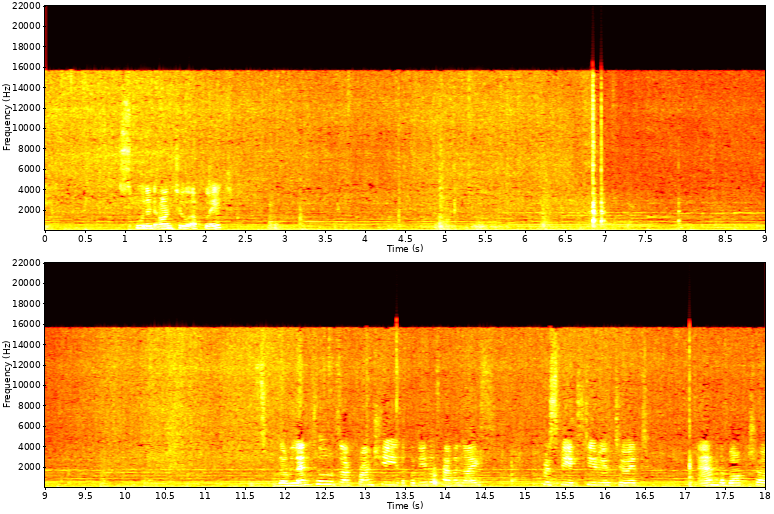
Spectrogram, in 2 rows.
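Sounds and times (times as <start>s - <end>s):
soft background music: 0.0s - 18.0s
stir-fry pan sizzling: 0.0s - 18.0s.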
